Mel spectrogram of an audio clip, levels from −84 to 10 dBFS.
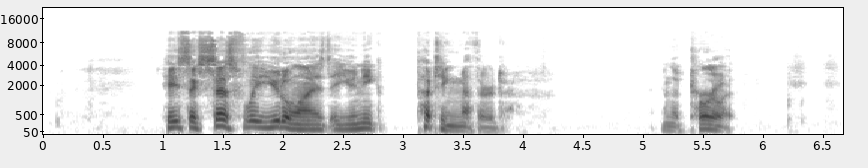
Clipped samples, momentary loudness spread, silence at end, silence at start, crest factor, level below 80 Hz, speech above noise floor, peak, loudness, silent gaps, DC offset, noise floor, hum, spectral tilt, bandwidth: under 0.1%; 17 LU; 0.95 s; 1 s; 22 dB; -58 dBFS; 57 dB; -2 dBFS; -21 LUFS; none; under 0.1%; -79 dBFS; none; -4 dB/octave; 11.5 kHz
